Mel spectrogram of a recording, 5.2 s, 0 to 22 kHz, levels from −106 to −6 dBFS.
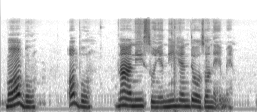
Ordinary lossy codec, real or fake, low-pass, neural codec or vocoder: Opus, 64 kbps; real; 10.8 kHz; none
